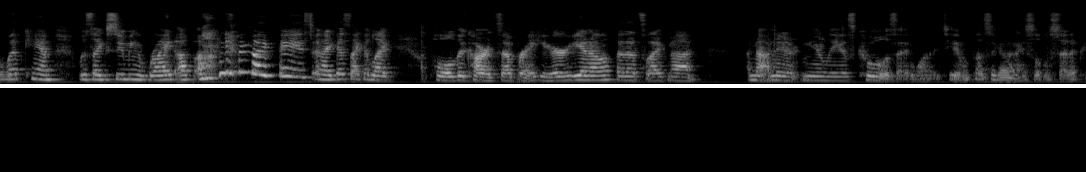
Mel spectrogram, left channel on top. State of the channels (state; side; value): silent; right; 52 dB below the other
